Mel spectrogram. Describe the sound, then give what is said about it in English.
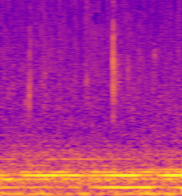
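Steady rain pattering, with soft scattered drop taps over a low constant hum. No voices, just an even wash of rainfall throughout. “The rain patters on your hood, and cool drops fall on your face.”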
